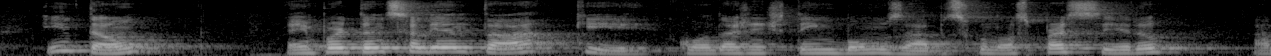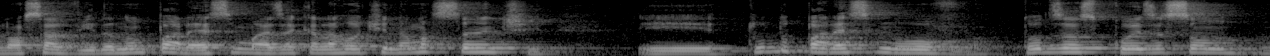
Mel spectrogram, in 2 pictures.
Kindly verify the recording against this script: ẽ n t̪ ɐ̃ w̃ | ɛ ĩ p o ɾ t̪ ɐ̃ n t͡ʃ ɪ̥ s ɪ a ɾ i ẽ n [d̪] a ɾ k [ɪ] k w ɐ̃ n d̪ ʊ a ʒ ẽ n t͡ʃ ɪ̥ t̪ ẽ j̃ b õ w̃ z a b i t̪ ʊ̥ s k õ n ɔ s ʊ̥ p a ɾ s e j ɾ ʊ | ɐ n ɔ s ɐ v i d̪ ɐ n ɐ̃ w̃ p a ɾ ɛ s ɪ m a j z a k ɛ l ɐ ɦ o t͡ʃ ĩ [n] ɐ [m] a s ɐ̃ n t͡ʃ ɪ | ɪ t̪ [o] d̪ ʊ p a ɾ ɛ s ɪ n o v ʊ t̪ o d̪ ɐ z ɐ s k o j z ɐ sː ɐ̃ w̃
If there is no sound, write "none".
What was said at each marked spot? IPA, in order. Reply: t̪, ɪ, n, m, u

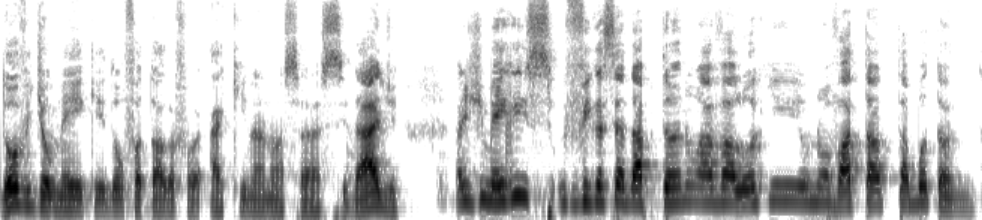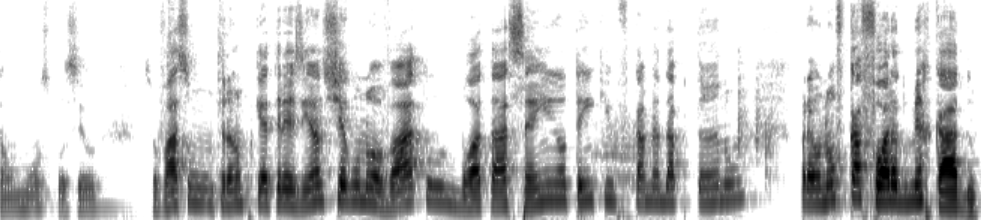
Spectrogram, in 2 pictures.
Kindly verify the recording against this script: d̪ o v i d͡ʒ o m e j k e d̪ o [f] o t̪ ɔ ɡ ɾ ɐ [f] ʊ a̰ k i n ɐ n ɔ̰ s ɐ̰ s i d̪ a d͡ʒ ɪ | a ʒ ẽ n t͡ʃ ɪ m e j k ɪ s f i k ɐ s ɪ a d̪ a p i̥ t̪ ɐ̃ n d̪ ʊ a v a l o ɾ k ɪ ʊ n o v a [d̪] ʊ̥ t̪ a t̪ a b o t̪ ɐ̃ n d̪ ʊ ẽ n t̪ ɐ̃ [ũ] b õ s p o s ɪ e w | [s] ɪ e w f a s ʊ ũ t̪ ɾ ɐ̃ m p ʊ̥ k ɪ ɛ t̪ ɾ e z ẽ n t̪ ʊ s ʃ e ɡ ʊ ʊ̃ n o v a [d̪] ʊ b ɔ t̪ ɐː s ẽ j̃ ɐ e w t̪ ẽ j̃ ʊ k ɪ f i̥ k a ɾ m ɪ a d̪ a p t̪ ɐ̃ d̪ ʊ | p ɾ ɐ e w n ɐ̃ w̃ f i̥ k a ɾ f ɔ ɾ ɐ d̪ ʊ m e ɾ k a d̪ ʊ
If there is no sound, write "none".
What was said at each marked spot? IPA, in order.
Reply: f, f, t̪, w̃, s, t̪

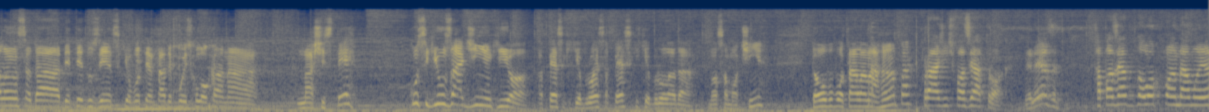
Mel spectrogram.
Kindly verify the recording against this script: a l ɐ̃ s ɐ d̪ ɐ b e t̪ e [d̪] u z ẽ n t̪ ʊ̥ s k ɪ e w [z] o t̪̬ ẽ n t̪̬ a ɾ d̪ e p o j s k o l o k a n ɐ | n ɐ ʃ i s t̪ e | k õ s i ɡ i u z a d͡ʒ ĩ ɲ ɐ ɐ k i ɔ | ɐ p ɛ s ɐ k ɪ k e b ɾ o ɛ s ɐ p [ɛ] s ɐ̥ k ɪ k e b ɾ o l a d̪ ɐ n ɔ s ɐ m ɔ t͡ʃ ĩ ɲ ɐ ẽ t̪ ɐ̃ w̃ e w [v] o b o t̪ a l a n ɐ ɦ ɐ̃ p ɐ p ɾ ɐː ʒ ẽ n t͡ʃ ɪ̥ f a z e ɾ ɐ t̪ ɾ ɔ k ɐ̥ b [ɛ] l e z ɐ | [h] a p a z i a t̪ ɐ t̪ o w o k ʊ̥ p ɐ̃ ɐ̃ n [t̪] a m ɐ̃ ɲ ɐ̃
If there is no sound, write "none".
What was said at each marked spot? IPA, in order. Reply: d̪, v, ɛ, v, e, h, d̪

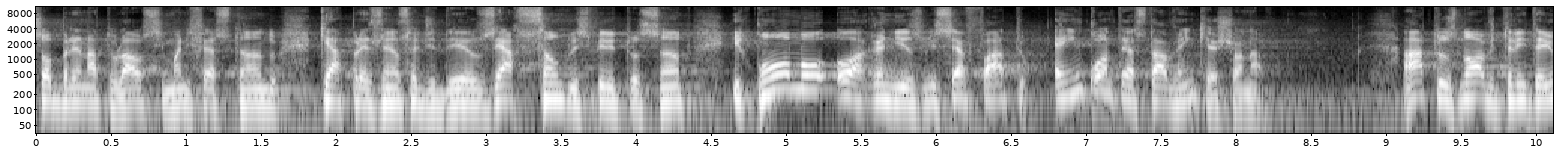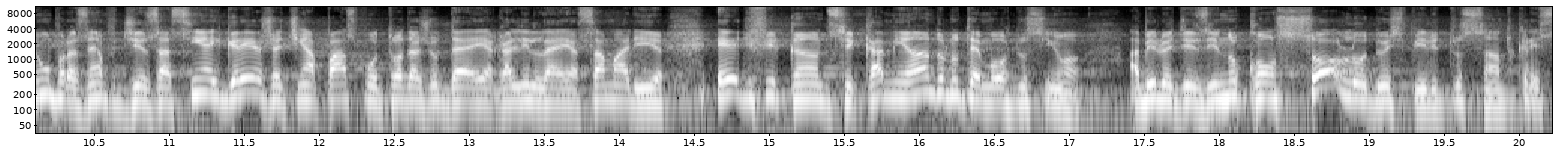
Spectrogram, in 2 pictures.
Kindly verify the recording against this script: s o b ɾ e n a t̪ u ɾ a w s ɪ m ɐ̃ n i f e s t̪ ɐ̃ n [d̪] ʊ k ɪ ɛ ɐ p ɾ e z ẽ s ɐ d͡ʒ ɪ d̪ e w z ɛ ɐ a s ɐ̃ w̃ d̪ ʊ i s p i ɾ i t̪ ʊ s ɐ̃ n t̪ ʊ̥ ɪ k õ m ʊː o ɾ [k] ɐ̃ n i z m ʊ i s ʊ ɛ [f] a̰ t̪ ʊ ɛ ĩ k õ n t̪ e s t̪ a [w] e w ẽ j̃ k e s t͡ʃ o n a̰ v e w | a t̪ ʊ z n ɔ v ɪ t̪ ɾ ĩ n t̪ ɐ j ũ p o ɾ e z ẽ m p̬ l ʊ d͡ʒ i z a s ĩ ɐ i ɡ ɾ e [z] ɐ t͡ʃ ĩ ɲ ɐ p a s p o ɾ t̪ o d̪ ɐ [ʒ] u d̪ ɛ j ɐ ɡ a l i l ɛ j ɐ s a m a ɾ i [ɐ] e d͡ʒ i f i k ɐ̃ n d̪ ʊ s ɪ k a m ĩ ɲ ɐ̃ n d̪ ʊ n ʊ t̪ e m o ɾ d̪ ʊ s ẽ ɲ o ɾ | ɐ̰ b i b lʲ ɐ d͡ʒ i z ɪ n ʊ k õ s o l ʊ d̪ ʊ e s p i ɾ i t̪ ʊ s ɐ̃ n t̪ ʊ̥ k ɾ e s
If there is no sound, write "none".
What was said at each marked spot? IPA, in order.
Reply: d̪, ɡ, f, v, ʒ, ʒ, ɐ

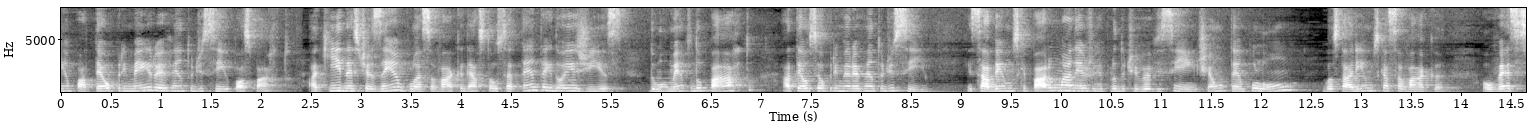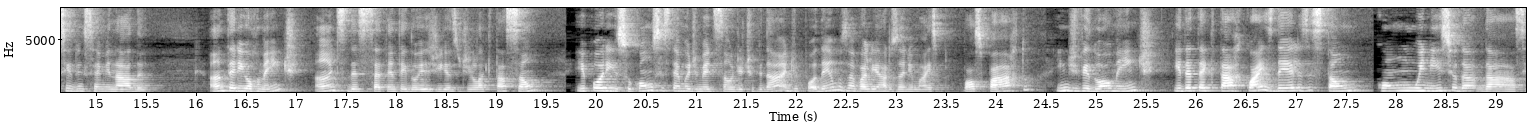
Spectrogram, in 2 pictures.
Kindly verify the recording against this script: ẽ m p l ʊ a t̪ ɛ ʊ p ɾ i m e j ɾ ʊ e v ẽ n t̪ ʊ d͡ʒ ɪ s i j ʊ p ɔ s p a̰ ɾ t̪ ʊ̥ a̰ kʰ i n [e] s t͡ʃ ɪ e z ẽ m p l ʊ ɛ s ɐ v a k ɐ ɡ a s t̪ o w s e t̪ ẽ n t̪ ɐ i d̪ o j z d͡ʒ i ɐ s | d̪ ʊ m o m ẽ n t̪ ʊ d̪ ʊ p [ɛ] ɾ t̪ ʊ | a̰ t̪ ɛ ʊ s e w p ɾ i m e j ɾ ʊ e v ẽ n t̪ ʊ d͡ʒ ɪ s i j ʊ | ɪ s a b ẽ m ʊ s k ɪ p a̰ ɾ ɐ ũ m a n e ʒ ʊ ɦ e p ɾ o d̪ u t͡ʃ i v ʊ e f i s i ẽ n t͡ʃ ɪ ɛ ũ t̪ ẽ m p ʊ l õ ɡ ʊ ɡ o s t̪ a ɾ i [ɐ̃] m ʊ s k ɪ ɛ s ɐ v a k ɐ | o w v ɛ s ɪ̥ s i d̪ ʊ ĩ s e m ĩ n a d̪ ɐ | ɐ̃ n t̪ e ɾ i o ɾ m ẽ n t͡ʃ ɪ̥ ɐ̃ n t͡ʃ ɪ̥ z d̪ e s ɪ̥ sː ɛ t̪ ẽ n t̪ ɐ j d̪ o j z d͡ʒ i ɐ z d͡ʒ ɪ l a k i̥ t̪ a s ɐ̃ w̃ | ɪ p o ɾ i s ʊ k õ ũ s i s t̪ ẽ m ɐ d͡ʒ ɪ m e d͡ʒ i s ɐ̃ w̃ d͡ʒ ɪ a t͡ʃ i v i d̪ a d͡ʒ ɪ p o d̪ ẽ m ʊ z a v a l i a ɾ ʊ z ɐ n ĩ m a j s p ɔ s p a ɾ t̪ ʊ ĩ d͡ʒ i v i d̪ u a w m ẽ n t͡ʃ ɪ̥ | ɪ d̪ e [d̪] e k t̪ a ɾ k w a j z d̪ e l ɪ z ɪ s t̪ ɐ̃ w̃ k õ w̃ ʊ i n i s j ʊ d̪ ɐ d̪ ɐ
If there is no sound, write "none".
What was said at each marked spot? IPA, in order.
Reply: e, a, ɐ, t̪

